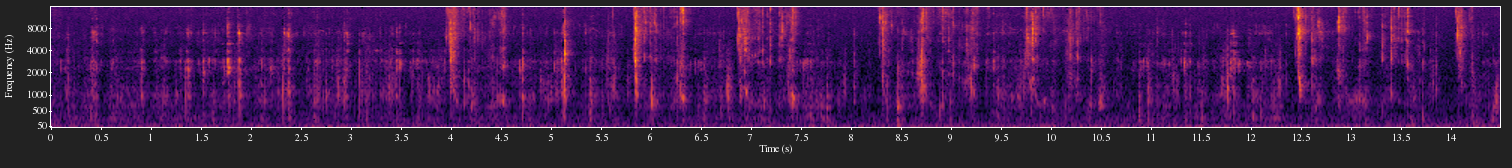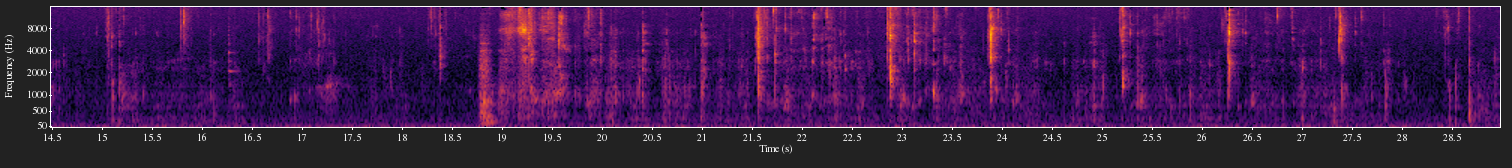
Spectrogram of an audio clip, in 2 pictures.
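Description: Close-miked chewing of grilled spicy-glazed sea eel: many wet mouth clicks and smacks, with some crunching.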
